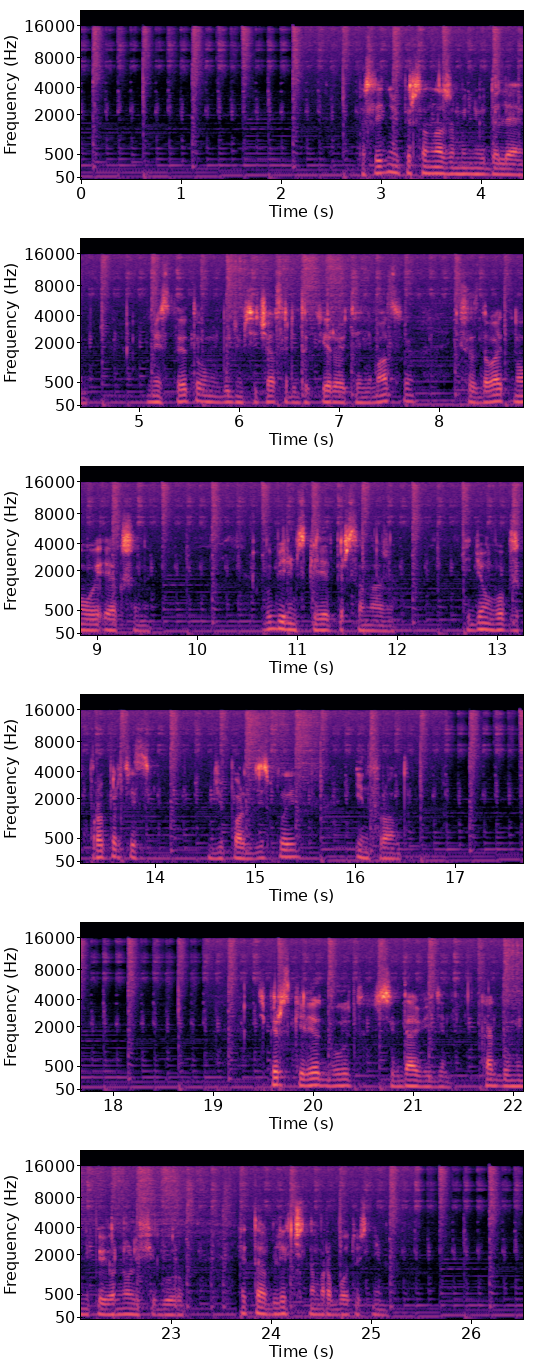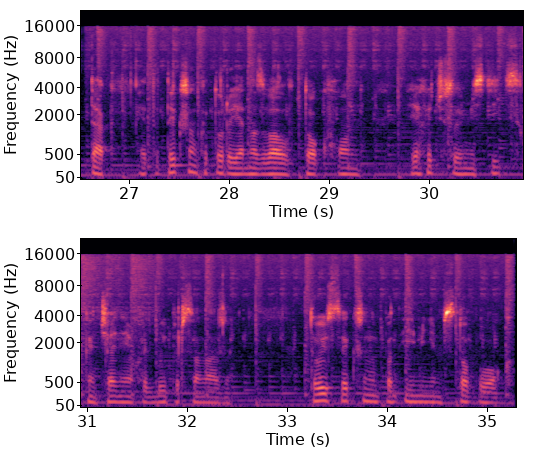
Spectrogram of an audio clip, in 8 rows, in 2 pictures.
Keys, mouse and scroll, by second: 0.6 Return, 6.0 click, 6.4 middle click, 6.8-7.3 scroll, 9.4 shift+middle click, 10.8 click, 12.6-13.3 scroll, 13.3 click, 15.4 click, 18.0 click, 23.3 middle click, 23.9 middle click.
